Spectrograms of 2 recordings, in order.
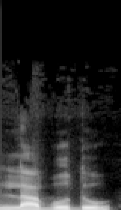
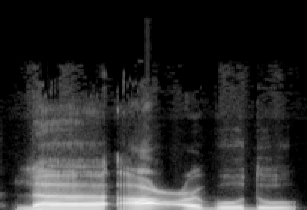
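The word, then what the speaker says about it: لَا أَعْبُدُ: আবুদু লাবুদু অনেকে বলি লাবুদু তখন হবে লাম জবর লা বা পেশ বু দাল পেশ দু লাবুদু তখন এই আইন অক্ষরটা এখানে ছুটে চলে যাবে এখানে উচ্চারণ হবে লা আবুদু লা আবুদু লা আবুদু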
